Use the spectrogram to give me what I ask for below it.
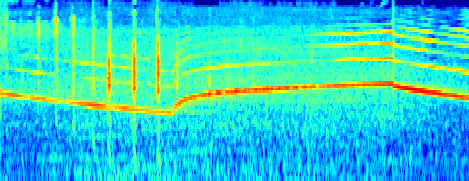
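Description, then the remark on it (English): A fire truck siren wails, its pitch sliding down and then climbing back up, with a few sharp rapid bursts near the start and a low engine rumble underneath. “Another fire truck.”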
